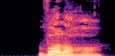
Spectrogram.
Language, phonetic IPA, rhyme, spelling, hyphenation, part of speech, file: Hungarian, [ˈvɒlɒhɒ], -hɒ, valaha, va‧la‧ha, adverb, Hu-valaha.opus
- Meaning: 1. once, formerly, long ago, a long time ago, (approx.) used to 2. ever, anytime, at any time (until the present moment or in the future)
